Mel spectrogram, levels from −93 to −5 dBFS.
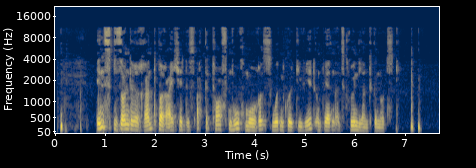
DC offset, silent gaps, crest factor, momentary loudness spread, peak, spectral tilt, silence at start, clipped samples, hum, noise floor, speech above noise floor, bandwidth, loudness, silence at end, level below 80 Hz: under 0.1%; none; 20 dB; 11 LU; 0 dBFS; -5.5 dB/octave; 0.1 s; under 0.1%; none; -46 dBFS; 25 dB; 11.5 kHz; -21 LUFS; 0.4 s; -64 dBFS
